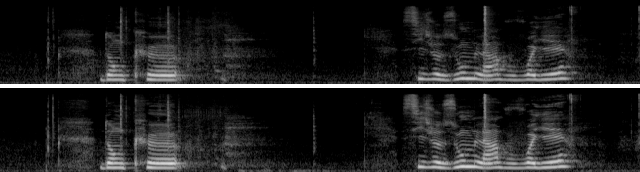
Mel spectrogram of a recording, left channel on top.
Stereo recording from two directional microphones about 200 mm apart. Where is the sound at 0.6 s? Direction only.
40° right (ahead or behind).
